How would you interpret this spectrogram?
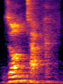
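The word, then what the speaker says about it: Sonntag: be pronounced zone tag there are situations where the g must be pronounced k zontak when you meet the elderly you will hear zontak montak so wherever you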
